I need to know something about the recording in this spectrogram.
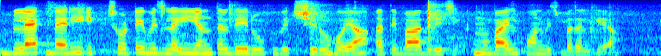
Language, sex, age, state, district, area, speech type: Punjabi, female, 18-30, Punjab, Mansa, urban, read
